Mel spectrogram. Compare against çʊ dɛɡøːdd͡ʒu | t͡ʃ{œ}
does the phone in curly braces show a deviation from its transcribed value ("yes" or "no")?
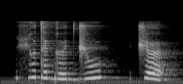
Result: no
